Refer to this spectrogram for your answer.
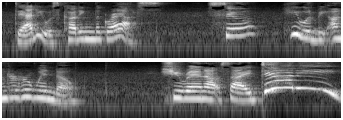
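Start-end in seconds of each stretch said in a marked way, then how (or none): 6.0-6.8 very high, loud, shouted call. Emmy runs outside waving her arms at her father, who is mowing the grass, shouting. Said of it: "she shouted, waving her arms".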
